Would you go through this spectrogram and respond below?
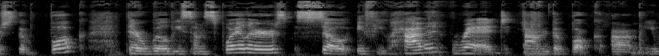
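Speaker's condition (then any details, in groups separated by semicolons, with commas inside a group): No condition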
